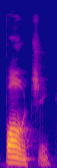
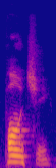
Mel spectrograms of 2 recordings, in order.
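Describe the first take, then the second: No difference in how they are said.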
